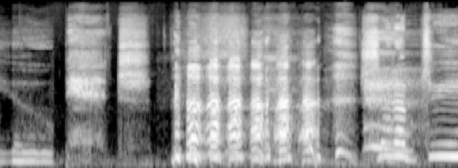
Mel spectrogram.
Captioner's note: group laughs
